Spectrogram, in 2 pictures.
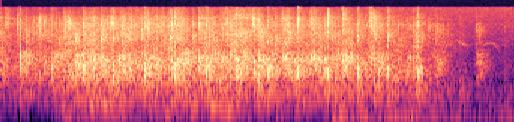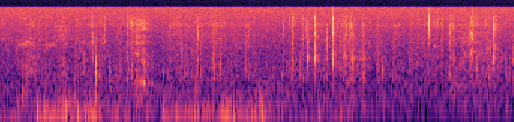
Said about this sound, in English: I'd like to give a round of applause to all that helped put this thing together, the VFW, the Ladies Auxiliary, the Boy Scouts, JROTC. Just a fantastic job putting this thing together. So I'd like to give them a round of applause, please.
